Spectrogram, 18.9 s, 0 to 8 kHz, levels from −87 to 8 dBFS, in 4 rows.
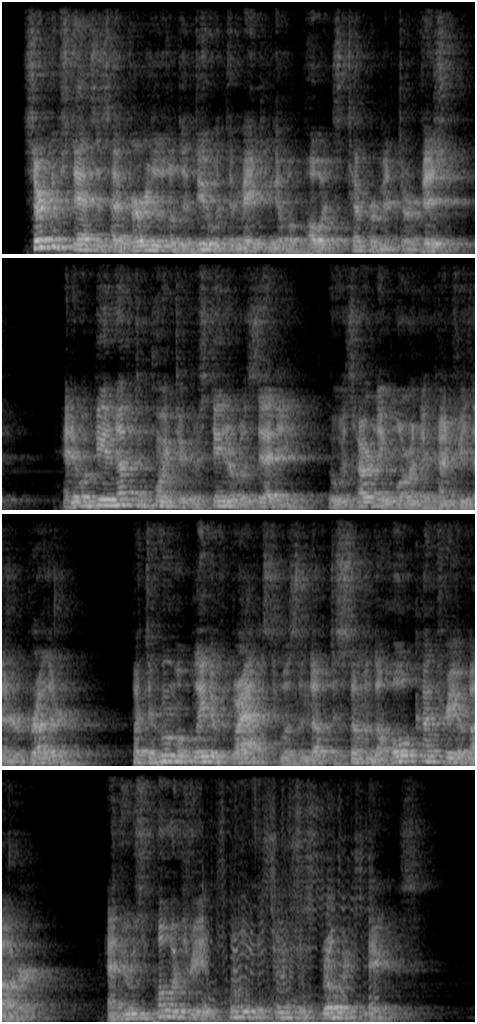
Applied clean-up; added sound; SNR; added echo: neural separator model SepFormer DNS4.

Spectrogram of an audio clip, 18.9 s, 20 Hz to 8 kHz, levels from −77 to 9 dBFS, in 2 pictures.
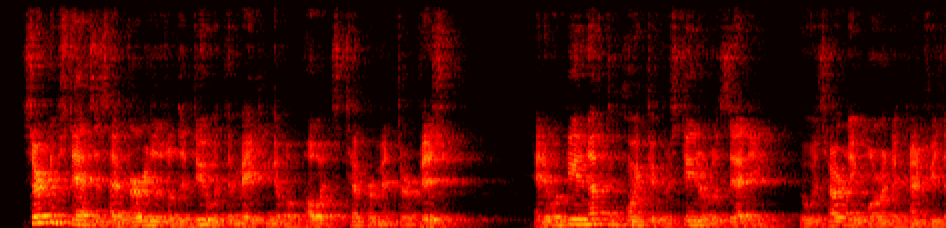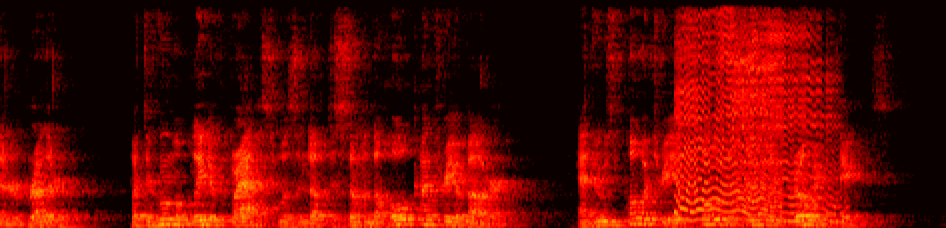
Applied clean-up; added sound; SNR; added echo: none; Cupboard open or close / Door; 1 dB; reverberation time 0.9 s.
